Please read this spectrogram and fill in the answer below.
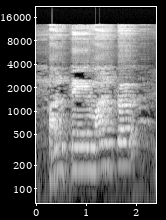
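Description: A man's voice chanting on a steady, held pitch, a sung devotional line in place of spoken words. It starts about a quarter second in and runs in long sustained phrases until just before the end.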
